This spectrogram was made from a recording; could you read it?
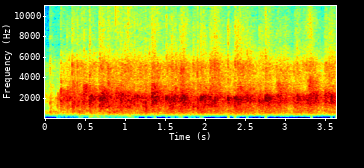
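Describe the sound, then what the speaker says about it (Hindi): Loud, dense applause from an audience at a motivational talk for class 9 to 12 students, a steady wash of many hands clapping that holds evenly for several seconds before stopping abruptly. "उन सब के लिए भी एक बार जोरदार ताली"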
